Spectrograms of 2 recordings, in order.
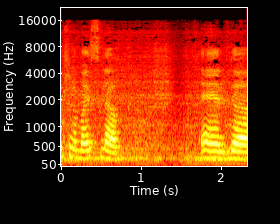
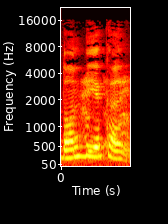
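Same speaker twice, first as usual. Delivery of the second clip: ordinary talk, nothing marked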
